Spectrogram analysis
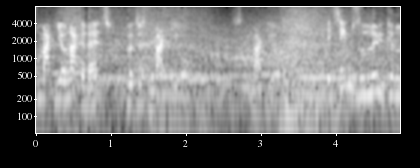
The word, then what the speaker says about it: Maggiore: We are in, I'm going to pronounce it, Maggiore. Not Maggiore Naganet, but just Maggiore.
